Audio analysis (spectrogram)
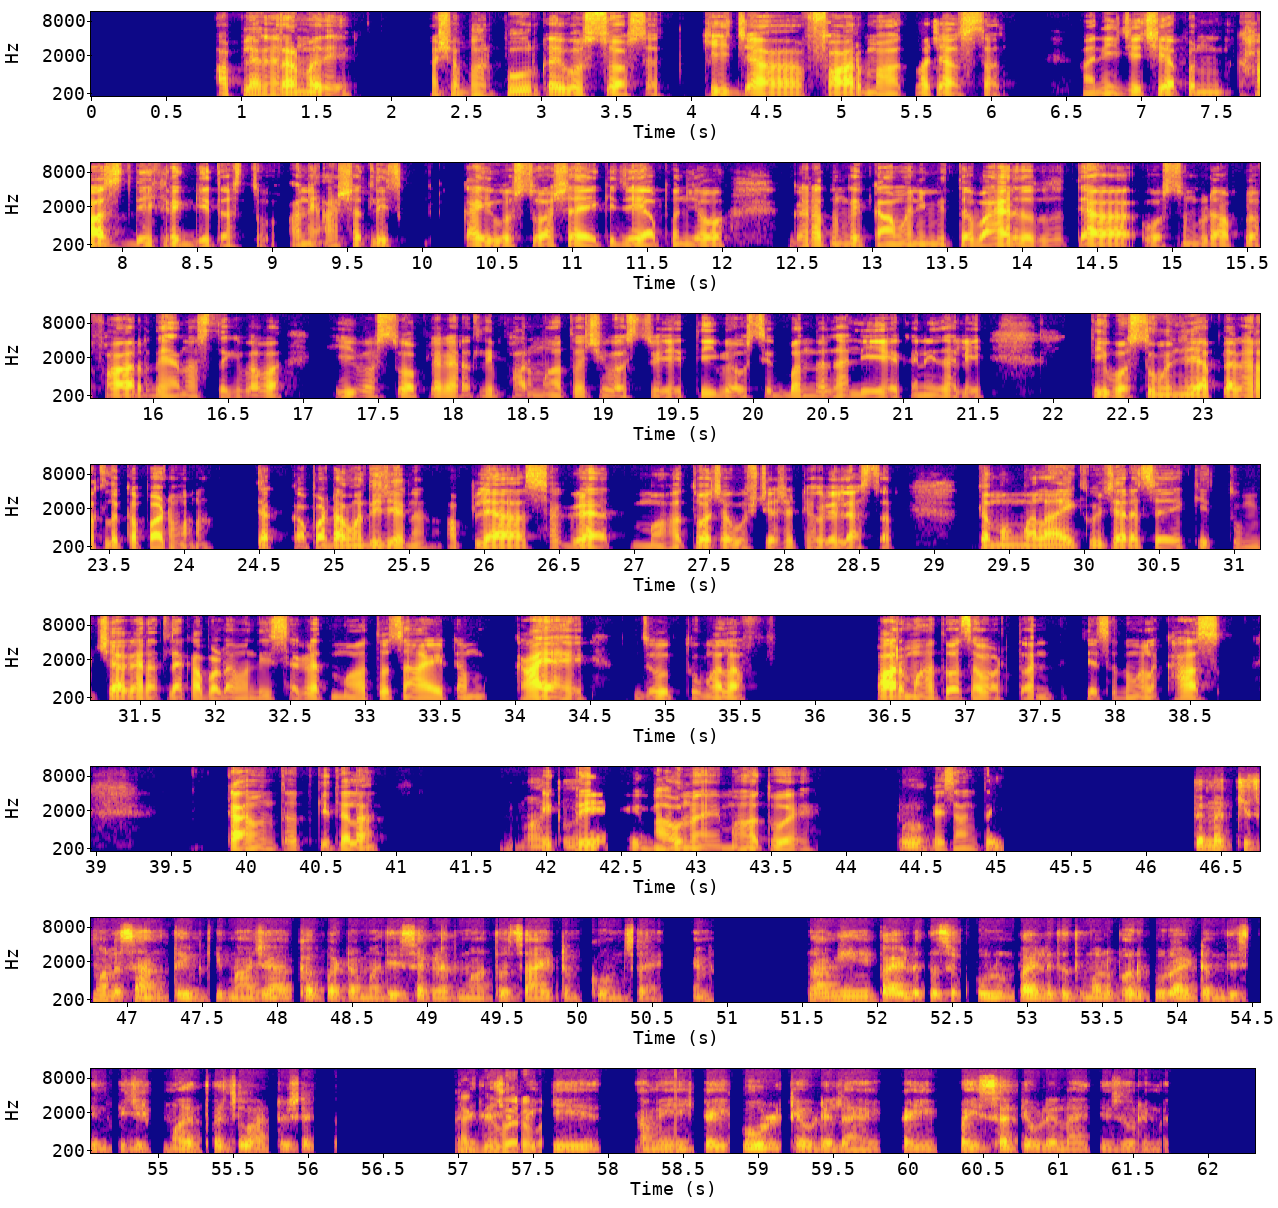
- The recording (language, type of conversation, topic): Marathi, podcast, तुमच्या कपाटात सर्वात महत्त्वाच्या वस्तू कोणत्या आहेत?
- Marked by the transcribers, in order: tapping; other background noise; "कोणतं" said as "कोणच"; laughing while speaking: "जे महत्वाचे"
